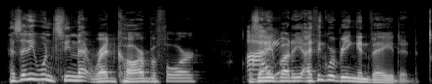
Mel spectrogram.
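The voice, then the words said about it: Yelling. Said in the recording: “You're yelling”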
